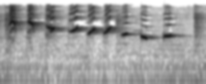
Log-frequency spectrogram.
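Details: Greater green leafbird in full isian song, delivering a quick descending series of bright whistled notes, each one slightly lower than the last, over a constant low background hum.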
